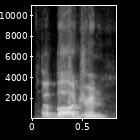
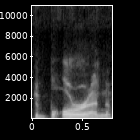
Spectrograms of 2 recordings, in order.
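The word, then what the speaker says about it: bodhrán: They had one guy had a lute, one guy had a baudrin, so just a drum, and another guy had a tin whistle. Here's where I pop in and I say it's pronounced Boren, believe it or not.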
